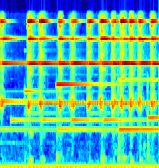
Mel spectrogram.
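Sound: tricycle bell ringing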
